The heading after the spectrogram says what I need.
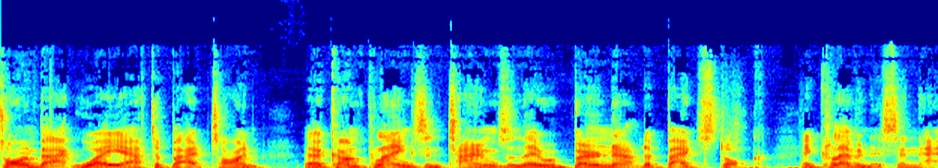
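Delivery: put-on London Cockney accent, reading-style delivery. Told the first reading was too formal, the speaker redoes the passage in a cockney accent. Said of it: "So you want Cockney?".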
